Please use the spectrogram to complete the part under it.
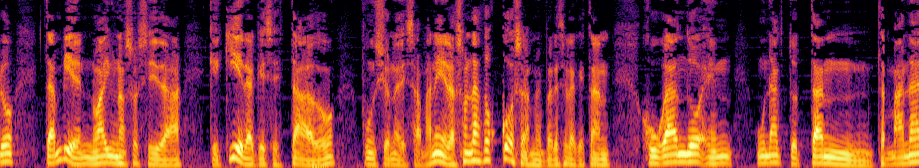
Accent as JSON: {"language": "Spanish", "country": "Argentina", "said": "como el argentino que está acostumbrado, nosotros, que estamos acostumbrados a pisar cualquier cosa"}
